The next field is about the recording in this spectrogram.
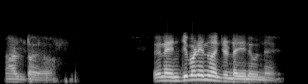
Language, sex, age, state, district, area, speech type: Malayalam, male, 18-30, Kerala, Wayanad, rural, conversation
